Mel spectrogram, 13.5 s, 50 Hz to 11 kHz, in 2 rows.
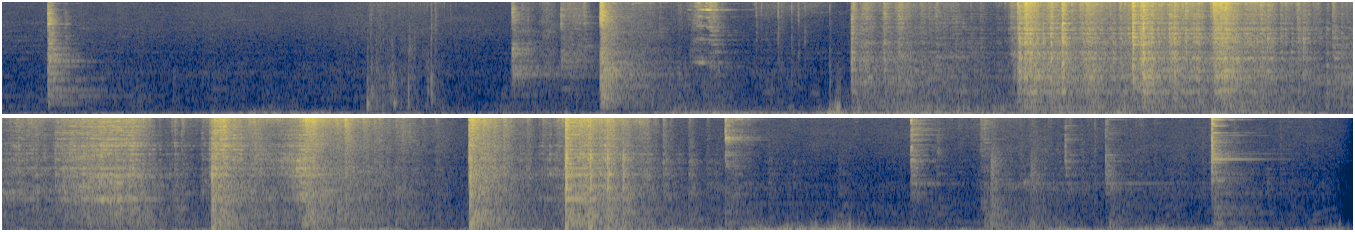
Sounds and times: Scrapes 0:01.8 - 0:10.3
Clanks 0:04.2 - 0:10.7
rattle 0:04.3 - 0:10.2

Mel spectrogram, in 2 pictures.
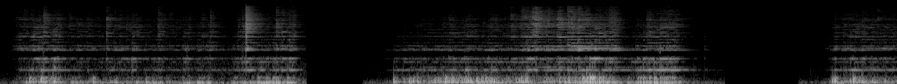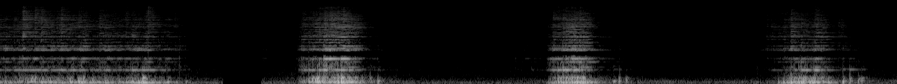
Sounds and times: Heavy steel pipe dragged along the concrete 0:00.0 - 0:03.1
Heavy steel pipe dragged along the concrete 0:03.7 - 0:07.3
Heavy steel pipe dragged along the concrete 0:08.2 - 0:13.0
Heavy steel pipe dragged along the concrete 0:14.0 - 0:15.4
Heavy steel pipe dragged along the concrete 0:16.4 - 0:17.9

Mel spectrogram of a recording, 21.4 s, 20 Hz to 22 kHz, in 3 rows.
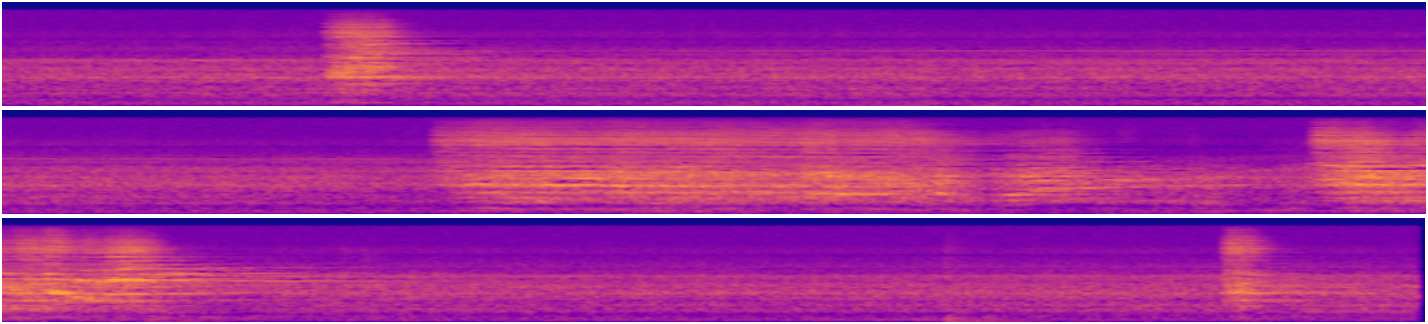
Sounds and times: saw 0:01.6 - 0:03.2
saw 0:09.2 - 0:16.8
saw 0:20.3 - 0:21.3

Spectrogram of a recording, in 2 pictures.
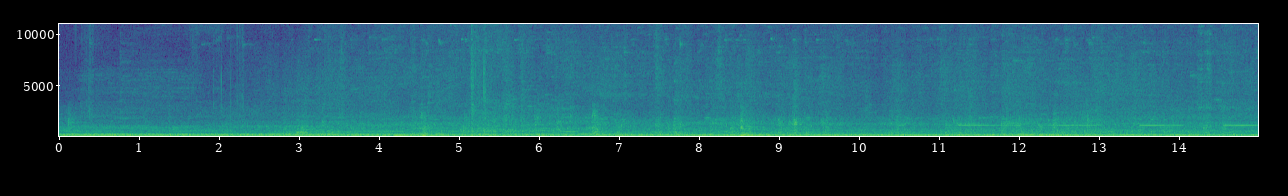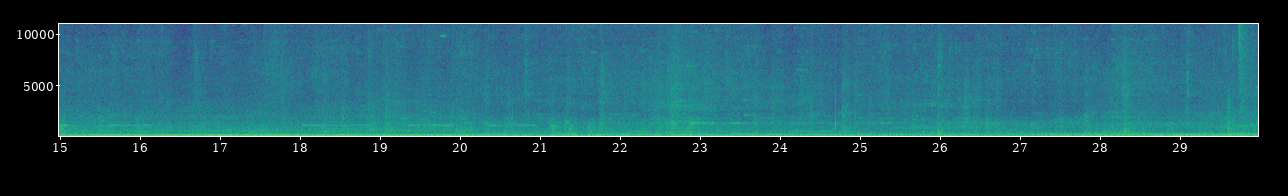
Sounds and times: Machines 0:00.0 - 0:29.9

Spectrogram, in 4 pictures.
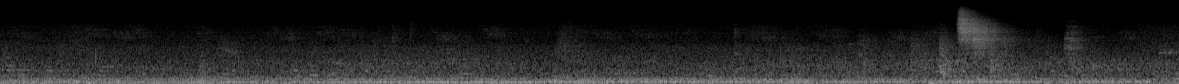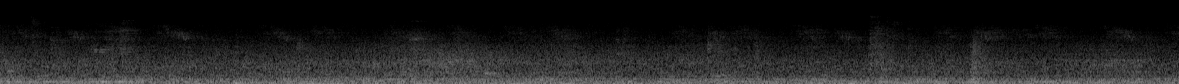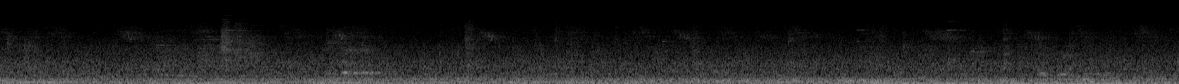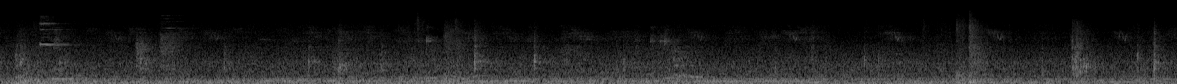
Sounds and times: people activity 0:00.0 - 0:47.1

